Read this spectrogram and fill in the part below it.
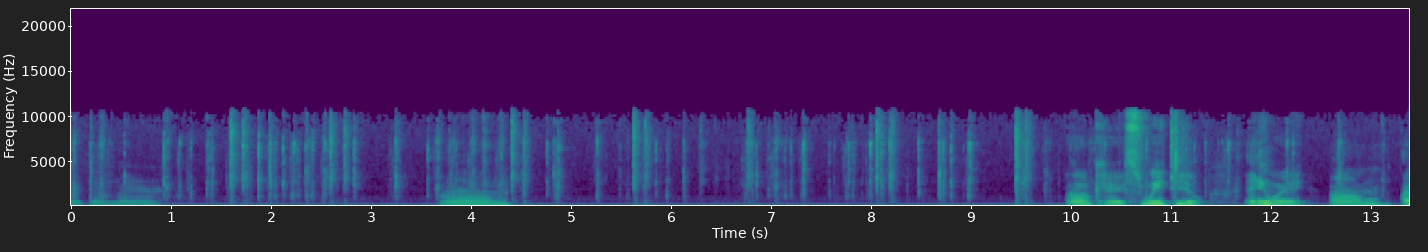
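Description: Quick soft clicks tick as blocks move and rotate in a game.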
